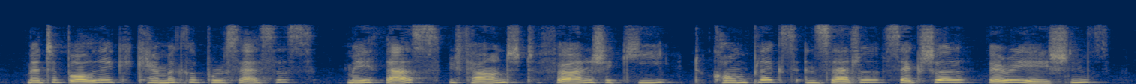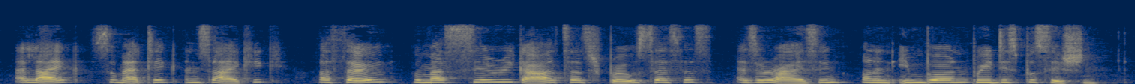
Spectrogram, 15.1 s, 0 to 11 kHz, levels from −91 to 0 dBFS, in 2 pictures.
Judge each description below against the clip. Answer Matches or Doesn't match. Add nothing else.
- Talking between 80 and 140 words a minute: Matches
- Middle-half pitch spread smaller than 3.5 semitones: Matches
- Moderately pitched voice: Doesn't match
